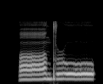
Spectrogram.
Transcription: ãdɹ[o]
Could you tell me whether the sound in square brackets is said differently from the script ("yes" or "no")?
no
